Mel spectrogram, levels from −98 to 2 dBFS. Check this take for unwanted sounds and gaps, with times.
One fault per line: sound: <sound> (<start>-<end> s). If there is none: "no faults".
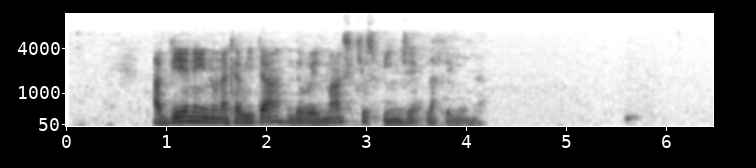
no faults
